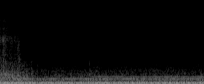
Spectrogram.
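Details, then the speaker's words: Mercedes S420, warmed up and idling with the AC set to 70°: a deep rumble with a steady whirring drone from the secondary air pump, which runs when HVAC is on and stops when HVAC is off. A vacuum leak is suspected, with fears of pump burnout. "there is a vacuum leak somewhere for the air pump I have to investigate that because it'll burn out"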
